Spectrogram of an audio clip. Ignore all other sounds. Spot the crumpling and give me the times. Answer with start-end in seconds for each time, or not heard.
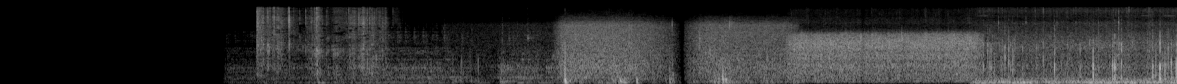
2.5-4.0.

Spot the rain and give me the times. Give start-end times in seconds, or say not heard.
4.4-11.7.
